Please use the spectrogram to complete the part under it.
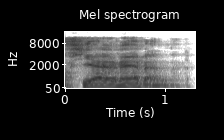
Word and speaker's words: Fjällräven: Genau, Fjellreven.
